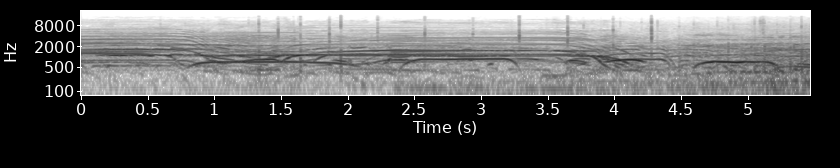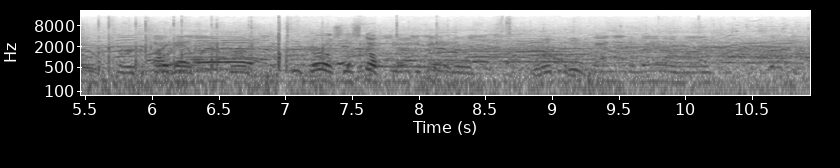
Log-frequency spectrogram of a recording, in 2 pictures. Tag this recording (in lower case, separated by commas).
run, speech, outside, urban or man-made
